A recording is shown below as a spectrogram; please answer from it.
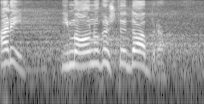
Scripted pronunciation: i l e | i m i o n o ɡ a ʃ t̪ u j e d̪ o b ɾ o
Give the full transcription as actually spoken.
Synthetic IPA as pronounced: a l i | i m a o n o ɡ a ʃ t̪ o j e d̪ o b ɾ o

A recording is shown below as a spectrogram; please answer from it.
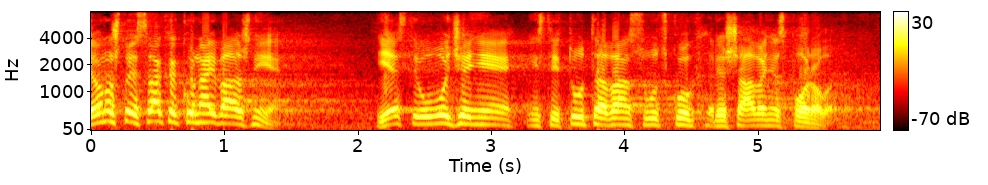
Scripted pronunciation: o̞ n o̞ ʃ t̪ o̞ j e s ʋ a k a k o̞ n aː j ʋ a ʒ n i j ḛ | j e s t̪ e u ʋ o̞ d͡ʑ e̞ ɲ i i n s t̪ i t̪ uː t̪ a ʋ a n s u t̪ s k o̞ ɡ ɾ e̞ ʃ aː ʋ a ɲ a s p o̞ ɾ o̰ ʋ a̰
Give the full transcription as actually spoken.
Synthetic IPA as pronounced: o̞ n o̞ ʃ t̪ o̞ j e s ʋ a k a k o̞ n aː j ʋ a ʒ n i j ḛ | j e s t̪ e u ʋ o̞ d͡ʑ e̞ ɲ e i n s t̪ i t̪ uː t̪ a ʋ a n s u t̪ s k o̞ ɡ ɾ e̞ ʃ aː ʋ a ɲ a s p o̞ ɾ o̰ ʋ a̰

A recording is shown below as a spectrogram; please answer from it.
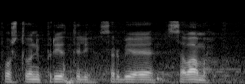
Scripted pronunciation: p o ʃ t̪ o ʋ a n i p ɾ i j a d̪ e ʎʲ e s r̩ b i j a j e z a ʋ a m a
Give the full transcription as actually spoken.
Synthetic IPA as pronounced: p o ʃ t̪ o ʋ a n i p ɾ i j a t̪ e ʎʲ i s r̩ b i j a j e s a ʋ a m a

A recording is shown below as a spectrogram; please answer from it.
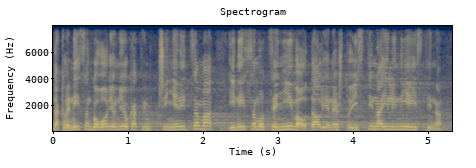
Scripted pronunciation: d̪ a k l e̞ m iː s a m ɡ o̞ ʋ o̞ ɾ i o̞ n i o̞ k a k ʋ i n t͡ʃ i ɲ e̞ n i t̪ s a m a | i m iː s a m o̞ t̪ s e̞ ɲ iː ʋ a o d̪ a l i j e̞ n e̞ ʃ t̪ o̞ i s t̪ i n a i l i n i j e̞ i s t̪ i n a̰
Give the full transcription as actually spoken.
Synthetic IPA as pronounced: d̪ a k l e̞ n iː s a m ɡ o̞ ʋ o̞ ɾ i o̞ n i o̞ k a k ʋ i m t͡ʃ i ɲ e̞ n i t̪ s a m a | i n iː s a m o̞ t̪ s e̞ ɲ iː ʋ a o d̪ a l i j e̞ n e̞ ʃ t̪ o̞ i s t̪ i n a i l i n i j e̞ i s t̪ i n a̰

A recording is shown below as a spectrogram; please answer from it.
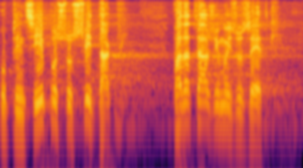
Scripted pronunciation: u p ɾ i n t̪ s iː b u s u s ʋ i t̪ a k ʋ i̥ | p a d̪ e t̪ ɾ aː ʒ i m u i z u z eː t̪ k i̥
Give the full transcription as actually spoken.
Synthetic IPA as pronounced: u p ɾ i n t̪ s iː p u s u s ʋ i t̪ a k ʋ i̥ | p a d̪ a t̪ ɾ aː ʒ i m o i z u z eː t̪ k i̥

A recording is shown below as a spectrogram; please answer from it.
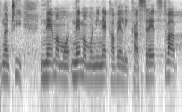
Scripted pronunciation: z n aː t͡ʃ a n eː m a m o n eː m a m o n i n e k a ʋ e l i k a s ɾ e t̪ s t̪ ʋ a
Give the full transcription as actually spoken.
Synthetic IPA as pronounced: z n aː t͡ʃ i n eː m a m o n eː m a m o n i n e k a ʋ e l i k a s ɾ e t̪ s t̪ ʋ a

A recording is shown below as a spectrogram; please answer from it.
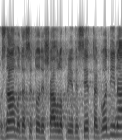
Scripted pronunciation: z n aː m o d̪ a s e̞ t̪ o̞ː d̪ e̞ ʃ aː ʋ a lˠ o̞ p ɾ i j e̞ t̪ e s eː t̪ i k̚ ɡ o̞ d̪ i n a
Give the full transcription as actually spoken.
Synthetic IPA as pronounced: z n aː m o d̪ a s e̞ t̪ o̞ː d̪ e̞ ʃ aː ʋ a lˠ o̞ p ɾ i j e̞ d̪ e s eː t̪ a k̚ ɡ o̞ d̪ i n a

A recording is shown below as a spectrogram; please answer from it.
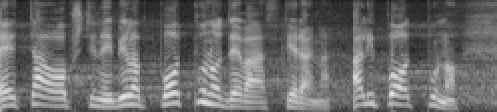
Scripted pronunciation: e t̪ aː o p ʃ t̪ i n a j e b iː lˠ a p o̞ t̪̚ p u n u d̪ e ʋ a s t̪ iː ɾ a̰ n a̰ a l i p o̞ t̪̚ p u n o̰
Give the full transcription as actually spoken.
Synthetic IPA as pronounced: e t̪ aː o p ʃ t̪ i n a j e b iː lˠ a p o̞ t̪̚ p u n o d̪ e ʋ a s t̪ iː ɾ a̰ n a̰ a l i p o̞ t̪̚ p u n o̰

